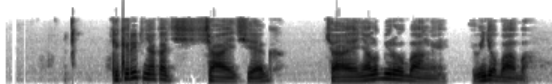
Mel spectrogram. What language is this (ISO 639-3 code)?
luo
